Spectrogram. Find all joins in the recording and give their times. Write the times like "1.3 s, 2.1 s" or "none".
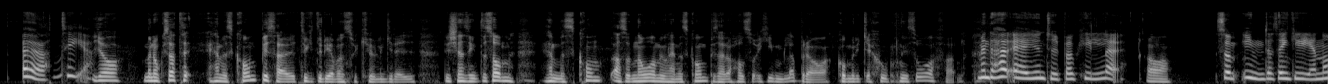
none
